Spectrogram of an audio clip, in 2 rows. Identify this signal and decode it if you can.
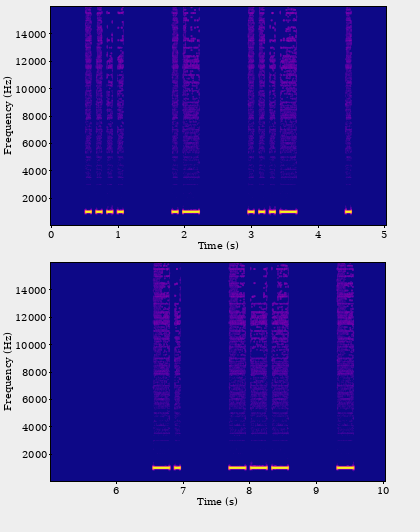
Morse code, heard as a keyed tone, about 15 wpm, spaced as for 8 wpm, 1000 Hz. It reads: HAVE NOT
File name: qotdfiles / 8wpm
